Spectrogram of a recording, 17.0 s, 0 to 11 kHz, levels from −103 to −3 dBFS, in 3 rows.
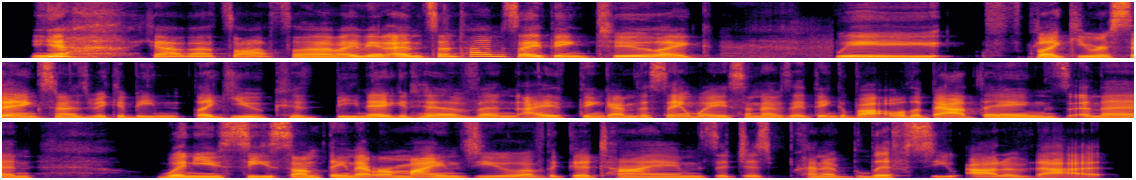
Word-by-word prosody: Yeah. 280 +1 +7 0.3
Yeah. 275 +2 +4
That's 290 -1 -1
awesome, 250 -2 -1
I 195 +1 +4
mean, 235 +1 +5
and 235 +1 +5
sometimes 335 +4 +1
I 240 -2 +7
think 220 -2 +1
too, 235 +1 +3
like, 190 -3 +1 0.6
we 230 - +2 0.4
like 200 0 +4
you 215 - +1
were 200 - +2
saying, 200 -2 +4
sometimes 190 -1 -2
we 185 - -2
could 190 -1 -6
be 180 -2 -6
like 175 0 0
you 185 -1 -3
could 180 -2 -10
be 180 0 -3
negative, 185 +1 -1
and 160 -2 -4
I 170 0 +1
think 190 -2 -4
I'm 170 -1 -1
the 170 - -6
same 160 -2 -1
way. 150 0 -1
Sometimes 160 0 -5
I 150 - -3
think 160 +2 -5
about 155 -2 +2
all 160 +1 -3
the 160 - -2
bad 150 +2 +4
things, 180 0 -3
and 165 - -4
then 155 0 -2 0.6
when 195 0 +2
you 180 -1 +1
see 200 +3 -2
something 175 -4 0
that - - +3
reminds 155 +1 +1
you 155 -1 -4
of 145 -1 -4
the 145 - -8
good 165 +4 -3
times, 145 -2 -3
it 145 -1 -8
just 140 -1 -9
kind 155 -3 -5
of 140 +1 -7
lifts 155 +1 -3
you 140 -1 -10
out 130 -1 +1
of 130 +1 -7
that, 115 0 -1
180 Hz, 225 wpm, -23 LUFS, 155-205 Hz, 0.6 s, Yeah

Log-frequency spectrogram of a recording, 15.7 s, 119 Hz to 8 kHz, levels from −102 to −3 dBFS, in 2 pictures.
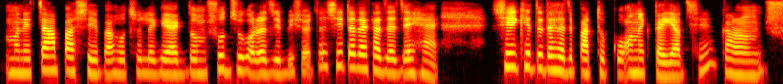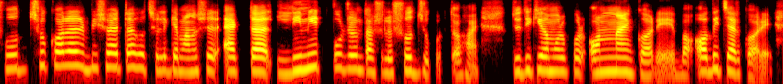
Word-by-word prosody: মানে 215 0 -3
চাপ 240 0 +3
আসে 220 -1 0
বা, 190 - -1
হচ্ছে 200 +2 -6
হলে 205 -1 -7
গিয়া 200 -1 +4
একদম 205 +1 -8 0.2
সহ্য 255 -2 -3
করা 200 0 +1
যে 200 - -2
বিষয়টা 285 - -8
সেটা 295 -2 +1
দেখা 250 -2 +5
যায় 210 -1 +1
যে 205 - +4
হ্যাঁ, 195 - -3 0.6
সেইক্ষেত্রে 285 -2 +6
দেখা 245 -1 +3
যায় 220 - -7
যে - - -11
পার্থক্য 210 -1 0 0.2
অনেকটাই 200 -4 +2
আছে। 195 +5 -7 0.2
কারণ 195 -3 -3 0.3
সহ্য 255 -1 -3 0.2
করার 310 +1 +3
বিষয়টা 280 0 0
হচ্ছে 265 - -4
হলো 235 0 -7
গিয়া 230 -1 -3
মানুষের 230 +2 -2 0.2
একটা 230 0 +5 0.3
লিমিট 255 +4 +4
পর্যন্ত 255 -2 -5
আসলে 215 -1 -5
সহ্য 235 -3 -1
করতে - - -11
হয়। - - -4 0.4
যদি 225 +1 -1
কেউ 240 -1 +3
আমার 230 0 -3
উপর 220 +1 -8 0.2
অন্যায় 225 0 +5
করে 185 0 -2 0.2
বা, 185 - -5 0.2
অবিচার 230 -2 +2
করে, - - -3
230 Hz, 185 wpm, -26 LUFS, 210-255 Hz, 0.6 s, সেইক্ষেত্রে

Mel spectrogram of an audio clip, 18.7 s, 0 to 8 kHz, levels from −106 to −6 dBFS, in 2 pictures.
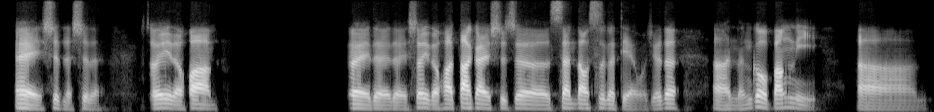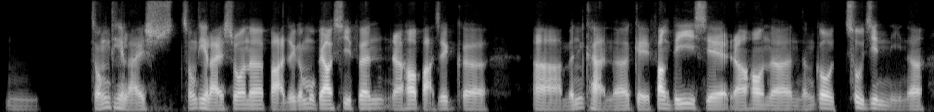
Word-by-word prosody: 哎， - - +7
是 - - -3
的， - - -10
是 - - -5
的。 - - -10 0.5
所 110 +1 +4
以 120 - +4
的 100 -2 +2
话 105 -2 +7 1.4
对 110 -3 +5
对 95 -2 0
对， 90 - -3
所 125 +8 +2
以 - - +2
的 - - +2
话 115 +2 +5
大 120 +1 +9
概 115 -2 +5
是 105 - -6
这 100 -2 +1
3 115 +4 +2
到 110 -2 +5
4 120 +1 -7
个 115 - -1
点， 80 - -6
我 80 - -17
觉 80 - -7
得， 115 +1 +2 0.3
呃， 90 - 0
能 90 +3 -11
够 - - +5
帮 120 +1 +3
你， 105 -4 -7 0.4
呃， 80 -2 -3 0.2
嗯， 80 -3 -29 0.5
总 130 - -5
体 120 -3 -6
来 85 +1 -4
说 - - -8
总 - - -7
体 120 - 0
来 90 -2 +2
说 105 +3 -2
呢， 105 0 0
把 - - +1
这 - - -7
个 - - -4
目 115 +1 -7
标 105 -1 +5
细 110 - -7
分， 110 +2 -3
然 90 - -2
后 110 +1 +4
把 - - -1
这 105 - -5
个， 90 -3 -5 0.4
呃， 80 -1 -2
门 115 +8 -8
槛 120 - -2
呢， 90 +1 -4
给 85 - -4
放 115 +3 +3
低 115 +4 -1
一 - - -4
些， 100 -2 -2
然 90 0 -2
后 105 0 +1
呢， 90 -2 -3
能 90 -1 -15
够 - - +1
促 - - -4
进 110 -3 -5
你 80 -2 -19
呢， 85 +2 -4
105 Hz, 230 characters per minute, -26 LUFS, 90-115 Hz, 1.4 s, 大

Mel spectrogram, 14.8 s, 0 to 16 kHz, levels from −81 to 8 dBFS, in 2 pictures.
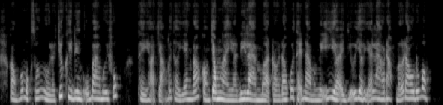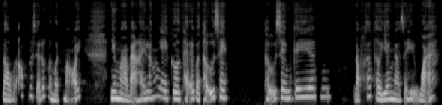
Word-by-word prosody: còn 215 -3 -2
với 270 - -1
một 250 - -2
số 250 0 -1
người 230 -9 0
là 180 - -1
trước 340 - +5
khi 285 - +3
đi 250 - +4
ngủ 225 -2 +1
30 235 -1 +2
phút, 335 +2 -2 0.3
thì 205 -5 -1
họ 190 - -3
chọn - - -5
cái 260 - -5
thời 200 -7 -3
gian 220 +2 +1
đó, 265 +6 +1
còn 205 -4 0
trong 235 -1 +8
ngày 190 -4 +3
là 180 - -1
đi 220 +4 +5
làm 195 -5 +4
mệt 190 - +1
rồi 185 -1 -3
đâu 210 0 +1
có 285 - -1
thể - - -2
nào 225 -5 +1
mà 185 - -1
nghỉ 190 +9 -1
giờ 220 - +5
giữa 215 - -2
giờ 255 +1 +4
giải - - -2
lao 235 -3 0
đâu 240 0 -2
nữa 200 +2 -1
đâu, 250 -1 +2
đúng 255 +3 +1
hông? 300 -4 0 0.3
Đầu 195 -3 -1
óc 340 - -10
nó 325 - -8
sẽ - - -5
rất 315 -1 -5
là 235 - -2
mệt 185 -2 0
mỏi. 270 +4 -3 0.5
Nhưng 250 -1 +6
mà 200 -6 +2
bạn 175 - 0
hãy 215 +4 -2
lắng 255 +5 -3
nghe 270 -3 -3
cơ 235 -1 +2
thể 245 - -3
và 235 - 0
thử - - +1
xem, 285 -1 0 0.6
thử - - -2
xem 260 0 0
cái, 295 +3 0
ơ, 305 - +1
ưm, 305 0 -12 0.4
đọc - - -3
sách 315 +1 -5
thời 215 -6 +1
gian 230 +2 +2
nào 200 - 0
sẽ 190 - -6
hiệu 235 - -2
quả. - - 0
235 Hz, 305 wpm, -22 LUFS, 210-270 Hz, 0.6 s, trong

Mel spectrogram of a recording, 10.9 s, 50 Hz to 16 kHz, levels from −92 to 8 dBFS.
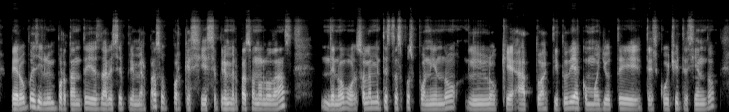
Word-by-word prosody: Pero, 130 +1 +7
pues 180 -1 +3
sí, 155 - +3
lo 135 0 -1
importante 130 0 0
es 130 0 0
dar 125 0 +2
ese 130 +1 0
primer 120 -1 -4
paso, - - -1
porque - - -3
si - - 0
ese - - +1
primer 130 -1 0
paso 135 0 +3
no 130 -1 +2
lo 125 0 +1
das, 200 +12 +1 0.4
de 120 - 0
nuevo, 125 0 +1
solamente 145 +2 0
estás 145 - 0
posponiendo 125 +1 -2
lo 125 0 -2
que 125 - +5
a 125 -1 +1
tu - - -1
actitud 140 +3 -5
y 150 - +7
a 145 - +5
como 125 -1 -4
yo 125 0 -3
te 130 -3 +1
te - - 0
escucho 130 +3 -3
y - - -9
te - - -8
siento. 125 +9 -4
130 Hz, 210 wpm, -23 LUFS, 125-140 Hz, 0.4 s, Pero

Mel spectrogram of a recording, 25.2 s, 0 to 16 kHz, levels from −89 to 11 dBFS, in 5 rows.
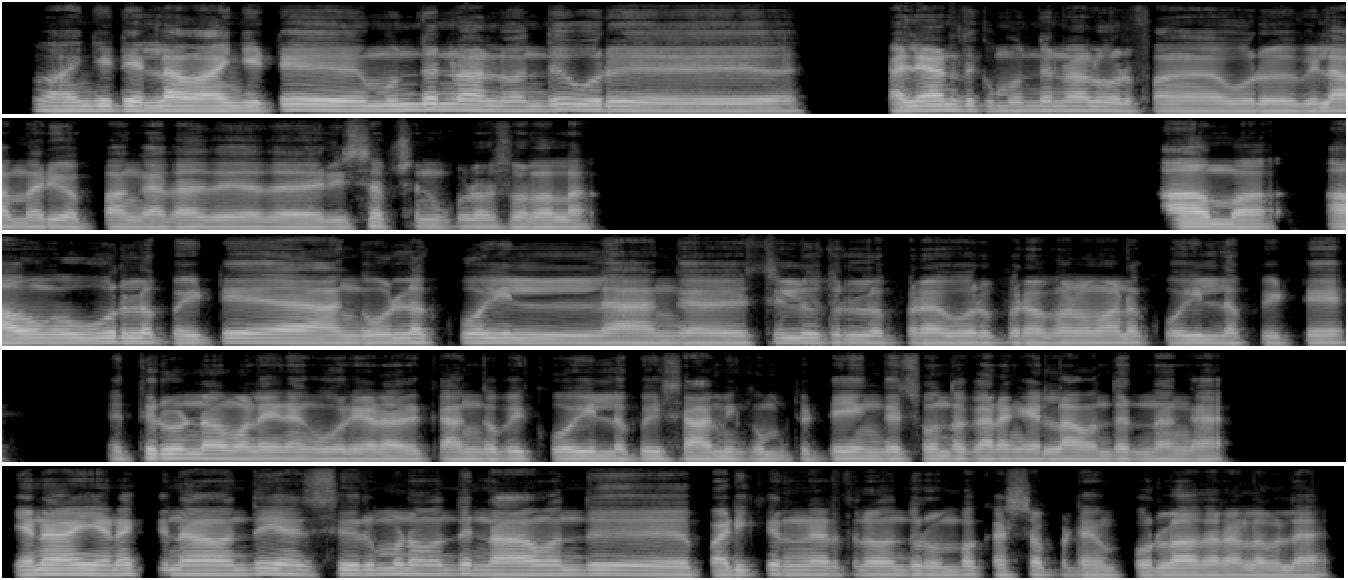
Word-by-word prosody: வாங்கிட்டு 145 +2 +2
எல்லாம் 140 0 +6
வாங்கிட்டு 130 +3 +3 0.3
முந்தின 170 +2 +3
நாள் 155 -2 +3
வந்து 145 +4 -1
ஒரு 145 -2 +2 1.0
கல்யாணத்துக்கு 155 0 +4
முந்தின 140 +1 -2
நாள் 140 0 +1
ஒரு 120 - -4
ஃப - - -13 0.3
ஒரு 115 0 -1
விழாமாரி 125 0 +1
வப்பாங்க. 110 +1 -3
அதாவது, 115 +1 -1
அத 110 0 -2 0.2
ரிசப்ஷன்னு 120 0 -6
கூட 125 - -3
சொல்லலாம். 110 -1 -2 2.2
ஆமா. 115 -3 +4 0.4
அவுங்க 135 +2 +4
ஊர்ல 145 -1 +2
போயிட்டு 125 +3 -2 0.3
அங்க 125 0 -1
உள்ள 140 +1 +1 0.2
கோயில் 140 -1 +1 0.4
அங்க 115 0 -5 0.3
ஸ்ரீலிபுத்தூரில 130 -1 -3
பிர 115 -1 -1
ஒரு 115 - -3
பிரபலமான 120 +3 -1
கோயில்ல 120 -1 -2
போயிட்டு 110 +4 -5 0.6
திருவண்ணாமலைன்னு 135 -3 +2
அங்க 115 -1 -4
ஒரு 110 - -1
இடம் 110 0 +1
இருக்கு. 105 +1 -3
அங்க 110 0 -4
போய் 120 -1 -3
கோயில்ல 120 -1 0
போய் 120 -2 -3
சாமி 115 0 +1
கும்பிட்டுட்டு 105 +1 -7
எங்க 115 0 -2
சொந்தக்காரங்க 115 -1 -1
எல்லாம் 115 0 0
வந்திருந்தாங்க. 105 -2 -4 0.6
ஏன்னா, 155 +3 +6 0.2
எனக்கு 155 +1 0
நான் 150 0 +4
வந்து 150 +3 -3
என் 150 -3 -1
திருமணம் 150 0 0
வந்து 150 +1 -2
நான் 140 +2 +3
வந்து 145 +1 -2 0.4
படிக்கிற 140 +3 -1
நேரத்தில 135 0 -2
வந்து 135 0 -3
ரொம்ப 125 +2 -3
கஷ்டப்பட்டேன், 110 -2 -5
பொருளாதார 115 -1 0
அளவுல. 105 -3 -2
125 Hz, 155 wpm, -23 LUFS, 115-140 Hz, 2.2 s, எல்லாம்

